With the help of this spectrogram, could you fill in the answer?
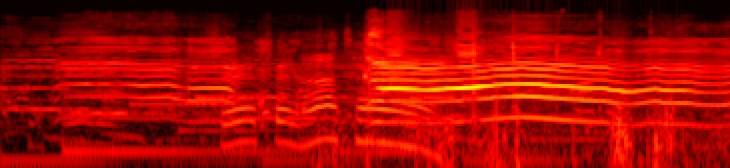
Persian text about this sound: خدا حفظش کنم. گریه نکن. میترسه. بچه هست از زلزله ترسیده. میگه سر صدا میشه میترسن دوباره اتفاق بیفته.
